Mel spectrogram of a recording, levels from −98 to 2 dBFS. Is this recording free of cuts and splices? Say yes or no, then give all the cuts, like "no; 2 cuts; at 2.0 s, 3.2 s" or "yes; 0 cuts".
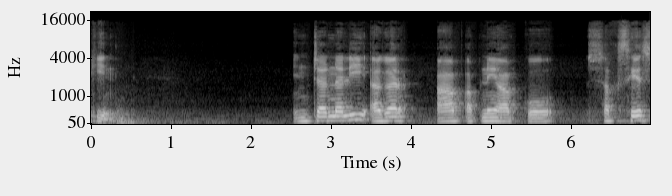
yes; 0 cuts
